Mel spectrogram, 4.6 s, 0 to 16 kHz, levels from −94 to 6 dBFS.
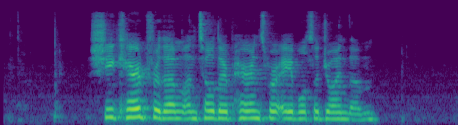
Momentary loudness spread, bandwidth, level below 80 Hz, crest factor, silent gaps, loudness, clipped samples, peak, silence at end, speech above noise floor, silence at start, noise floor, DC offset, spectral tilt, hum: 16 LU; 11 kHz; -66 dBFS; 18 dB; none; -21 LUFS; under 0.1%; -4 dBFS; 0.8 s; 45 dB; 0.9 s; -66 dBFS; under 0.1%; -6 dB/octave; none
